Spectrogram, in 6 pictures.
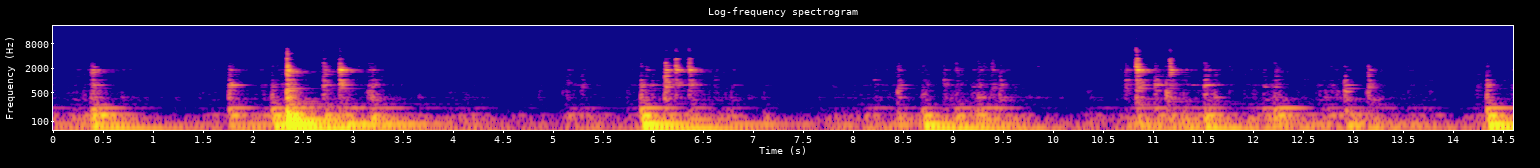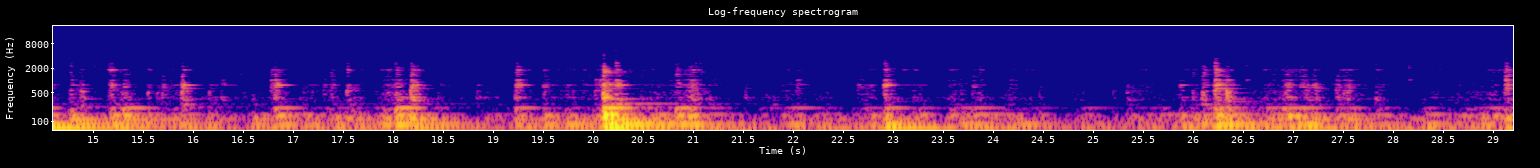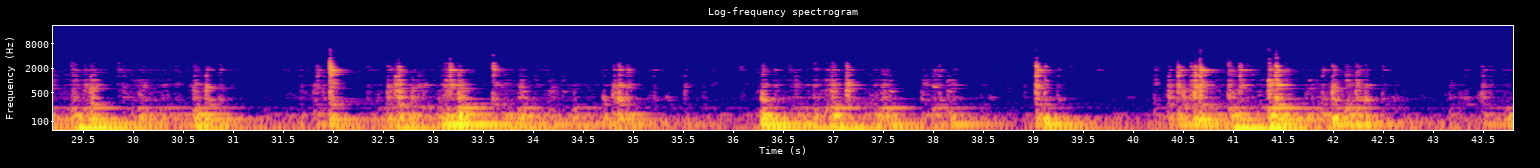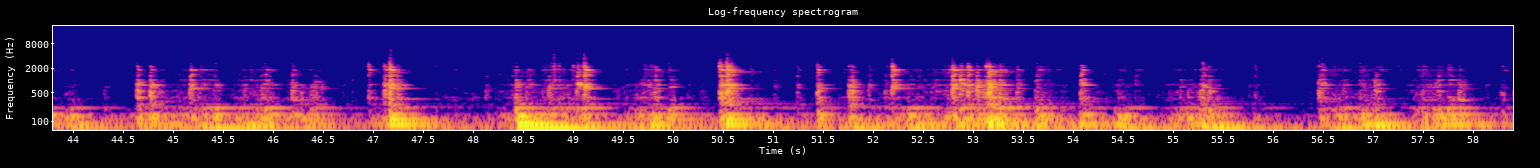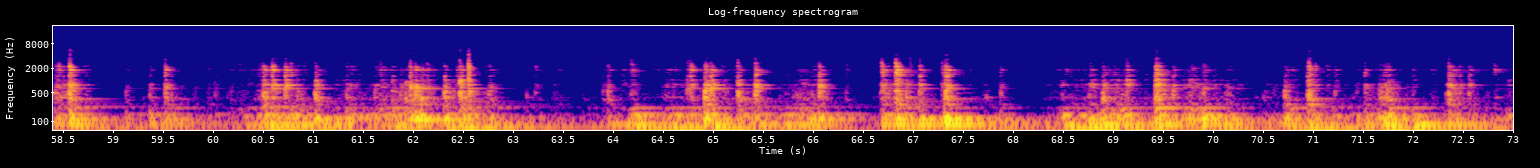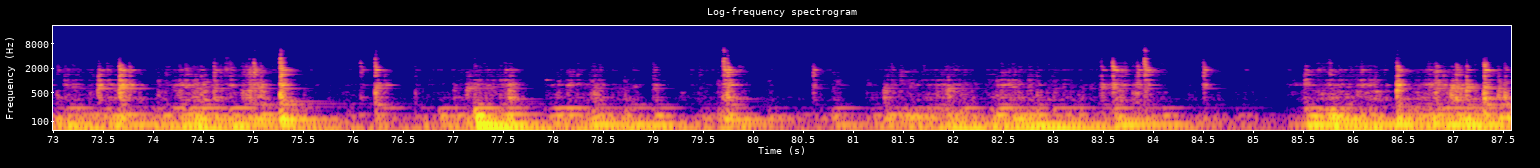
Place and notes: Juodkrante, Lithuania, rusty wire
Rusty barbed wire found at abandoned buildings. Contact microphones
20 July 2022, 14:05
